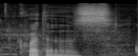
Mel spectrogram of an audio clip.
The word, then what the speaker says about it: quatorze: Quatorze.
